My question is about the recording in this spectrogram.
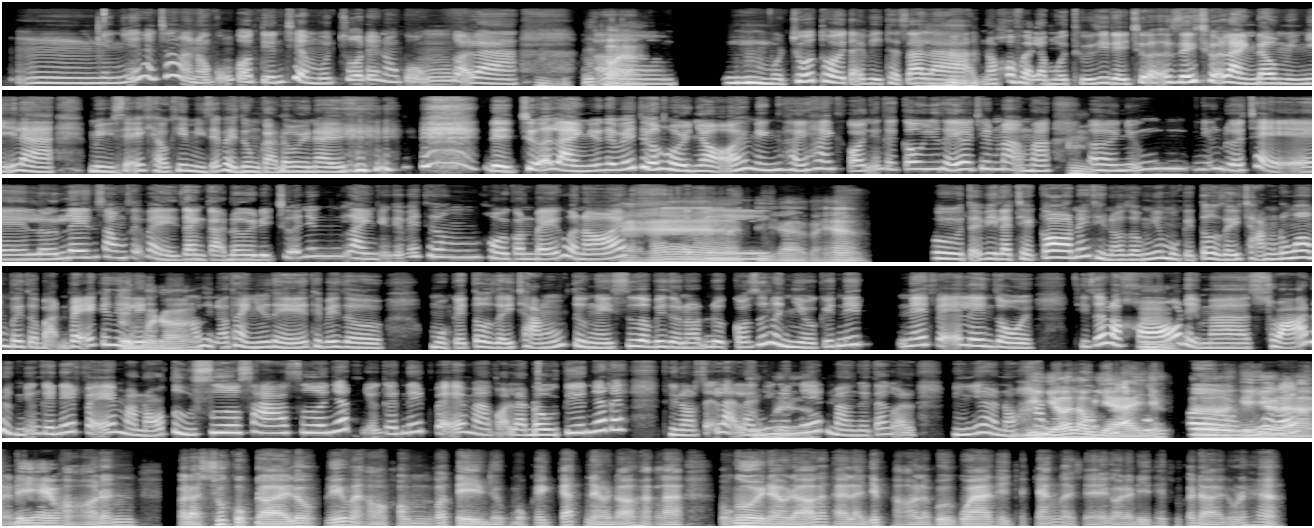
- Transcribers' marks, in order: tapping; laugh; laugh; laughing while speaking: "này"; other background noise
- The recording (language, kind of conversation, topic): Vietnamese, podcast, Bạn có thể kể về một cuộc trò chuyện đã thay đổi hướng đi của bạn không?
